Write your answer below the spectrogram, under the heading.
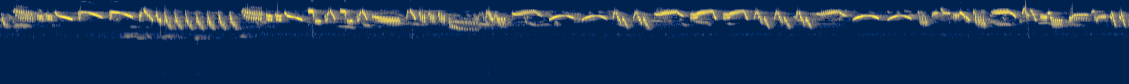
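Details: Unbroken, fast-paced song of a Eurasian skylark: high chirruping trills, rattling buzzy bursts and looping slurred whistles repeated about three times a second, clear and close with a quiet background.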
